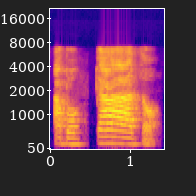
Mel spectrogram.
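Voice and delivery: "abogado" with a long, stressed GA. Shown as a demonstration. Teacher correcting the mistakes, "abogado" stressed on GA. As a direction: lengthen GA in "abogado". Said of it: "The stress is here".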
